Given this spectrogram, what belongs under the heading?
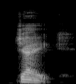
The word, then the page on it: jake: Australian English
